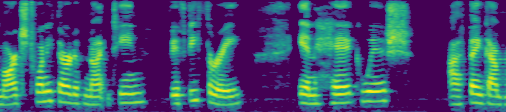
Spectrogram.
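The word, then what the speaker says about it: Hegewisch: information is Place locations it is pronounced hegwish by the locals it's one of 77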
